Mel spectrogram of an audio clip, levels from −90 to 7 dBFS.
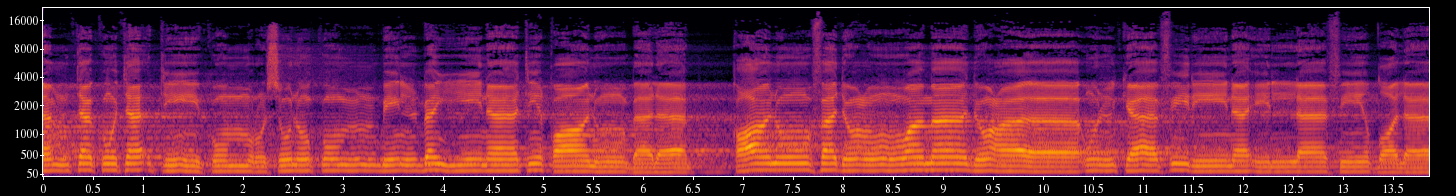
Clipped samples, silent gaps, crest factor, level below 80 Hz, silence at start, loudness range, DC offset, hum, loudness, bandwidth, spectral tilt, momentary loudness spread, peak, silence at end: under 0.1%; none; 16 dB; -60 dBFS; 0 s; 4 LU; under 0.1%; none; -18 LUFS; 17.5 kHz; -5 dB/octave; 7 LU; -2 dBFS; 0 s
